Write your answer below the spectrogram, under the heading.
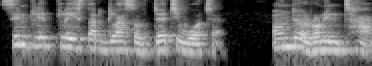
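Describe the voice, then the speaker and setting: Pitched fairly high, a man's somewhat breathy voice with a dark, mellow tone moves at a moderate pace. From Nigeria. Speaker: executive director and thought leader. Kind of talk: interview.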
